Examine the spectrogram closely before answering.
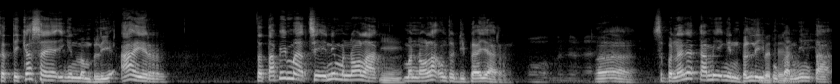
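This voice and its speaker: A man's fairly high voice, very fast, with very wide pitch swings and big swings in loudness. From Indonesia. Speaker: migrant worker and YouTuber; YouTuber. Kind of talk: casual interview.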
